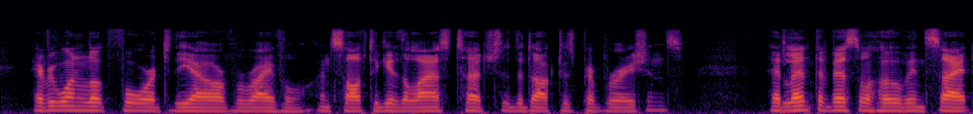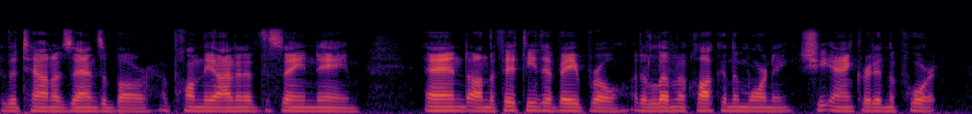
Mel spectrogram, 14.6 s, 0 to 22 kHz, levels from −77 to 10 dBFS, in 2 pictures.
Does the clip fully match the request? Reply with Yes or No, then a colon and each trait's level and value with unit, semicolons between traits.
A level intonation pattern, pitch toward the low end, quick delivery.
Yes: narrow, 1.5 semitones; low, 125 Hz; fast, 230 wpm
